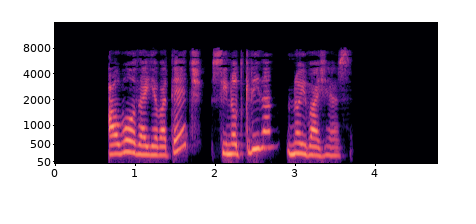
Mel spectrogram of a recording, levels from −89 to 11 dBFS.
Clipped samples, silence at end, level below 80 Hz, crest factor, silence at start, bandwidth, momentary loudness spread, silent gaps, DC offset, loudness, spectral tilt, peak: under 0.1%; 1.1 s; -60 dBFS; 16 dB; 0.65 s; 8.2 kHz; 11 LU; 1.89-1.95 s, 2.83-2.89 s; under 0.1%; -16 LUFS; -4 dB/octave; 0 dBFS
